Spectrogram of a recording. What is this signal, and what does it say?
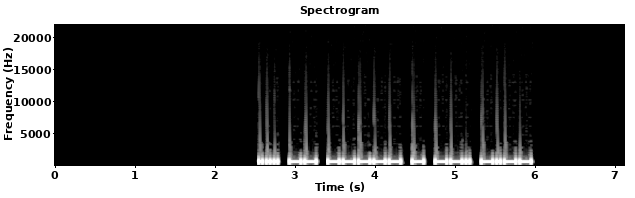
Morse code, heard as a keyed tone, about 25 wpm, 700 Hz. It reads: SM0TGY
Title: DXCC-100 Call Signs - 6 Characters - Repeated 2x - 25wpm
